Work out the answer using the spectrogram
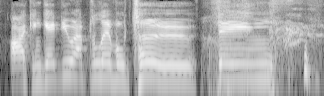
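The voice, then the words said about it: Imitates another person's voice. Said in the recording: “that your impression of our receptionist? ... That's my favourable impression.”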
